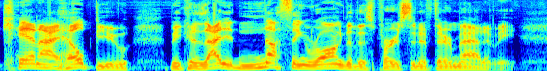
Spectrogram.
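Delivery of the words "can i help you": slow, firm, stern delivery. Retelling turning around in a driveway to confront a driver: stern, imitating own past words. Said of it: "I'm gonna ask them very sternly".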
